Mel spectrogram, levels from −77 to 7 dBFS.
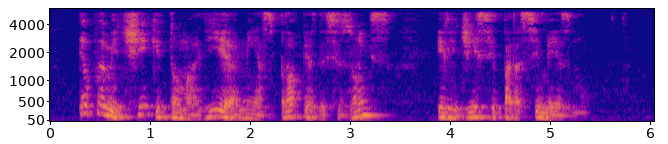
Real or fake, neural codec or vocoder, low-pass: real; none; 5.4 kHz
